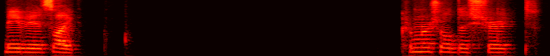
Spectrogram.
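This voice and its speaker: Slow and flat, this medium-pitched female streamer keeps up live commentary on her card game. She talks to herself as she plays and now and then erupts in frustration over bad luck.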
